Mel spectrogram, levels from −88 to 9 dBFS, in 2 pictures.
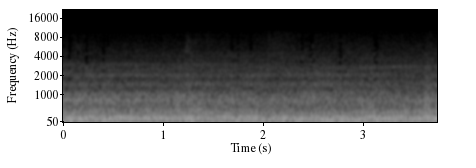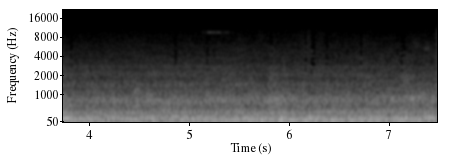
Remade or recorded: recorded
